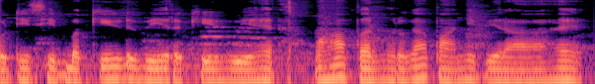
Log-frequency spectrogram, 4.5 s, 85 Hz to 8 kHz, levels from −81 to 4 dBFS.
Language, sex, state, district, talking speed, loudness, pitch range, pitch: Hindi, male, Odisha, Khordha, 175 wpm, -18 LUFS, 95-105 Hz, 100 Hz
